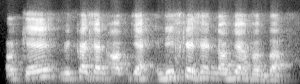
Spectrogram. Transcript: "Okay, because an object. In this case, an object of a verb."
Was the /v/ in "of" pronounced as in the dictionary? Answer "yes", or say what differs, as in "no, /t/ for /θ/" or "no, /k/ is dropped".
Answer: no, /b/ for /v/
